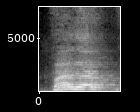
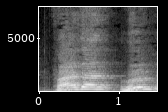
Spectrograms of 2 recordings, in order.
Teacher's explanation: itu ra sukun jatuh setelah harokat fathah, bacanya tafkhim ya.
